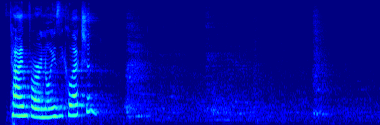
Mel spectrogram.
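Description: An elderly woman speaks calmly through a microphone.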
